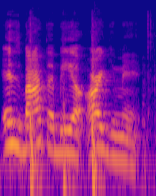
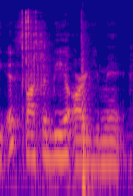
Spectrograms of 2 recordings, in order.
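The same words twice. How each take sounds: First: "It's about to be an argument" punched louder; louder, emphatic "It's about to be an argument"; emphatic repeat. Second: Said in the usual way. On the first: Retold or imitated. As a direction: hit "It's about to be an argument" hard, as a warning.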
